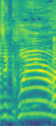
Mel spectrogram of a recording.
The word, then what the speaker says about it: Chanticleers: If the anyone, Chanticleers.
